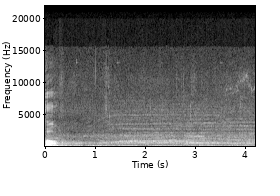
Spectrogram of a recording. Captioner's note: audience cheers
